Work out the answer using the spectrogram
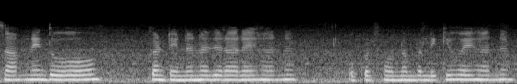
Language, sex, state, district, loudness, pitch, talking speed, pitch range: Punjabi, female, Punjab, Fazilka, -12 LUFS, 210 Hz, 150 wpm, 205-220 Hz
